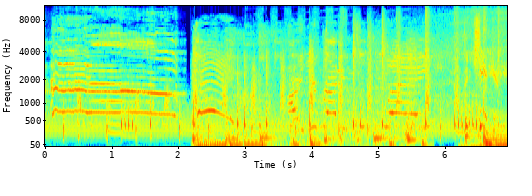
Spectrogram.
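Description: A rooster crows loudly with a long, sustained cock-a-doodle-doo, followed by a burst of agitated chicken clucking and squawking, close and noisy throughout.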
